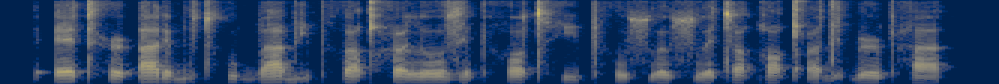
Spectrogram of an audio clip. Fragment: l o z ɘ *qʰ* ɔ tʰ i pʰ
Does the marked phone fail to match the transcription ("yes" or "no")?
yes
